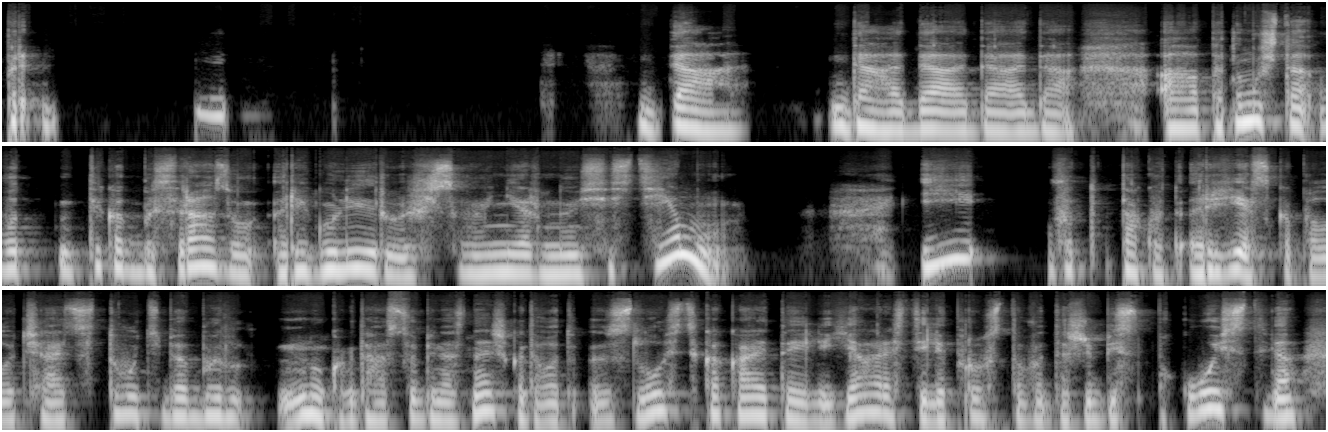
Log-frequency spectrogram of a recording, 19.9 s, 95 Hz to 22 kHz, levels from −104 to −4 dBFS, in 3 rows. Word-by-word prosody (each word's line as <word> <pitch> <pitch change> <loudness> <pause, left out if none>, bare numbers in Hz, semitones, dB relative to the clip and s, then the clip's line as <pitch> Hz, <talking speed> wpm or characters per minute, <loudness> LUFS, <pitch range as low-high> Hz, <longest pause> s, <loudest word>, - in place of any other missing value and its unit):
Пры - - 0 0.8
м 265 -2 -3 2.1
Да 160 -3 +1 0.4
да 170 -3 +2
да 155 0 +2
да 150 -1 -2
да. 150 0 -4 0.4
А. 170 0 +2
Потому 200 +6 +5
что 210 -4 +2
вот 185 +1 -3 0.2
ты 200 - -3
как 190 -4 -1
бы 170 - -2
сразу 185 -4 +2
регулируешь 175 -2 +2
свою 160 -1 +1
нервную 160 -1 +1
систему, 215 - +3 0.9
и 275 +7 +3 0.3
вот 180 0 -7
так 170 -2 -2
вот 155 - -7
резко 165 0 +2
получается. 140 -1 -3
То 180 - -4
у 180 - -2
тебя 165 -2 -3
был, 160 -1 -3
ну, 170 +3 +2
когда 145 +1 -5
особенно, 140 0 -3
знаешь, 200 +8 0
когда 140 -4 -5
вот, 135 - -6
э, - - -6
злость 185 +7 +2
какая-то 175 -2 -1
или 135 -2 -2
ярость, 170 +4 -1
или 140 -1 +1
просто 145 -1 -5
вот 140 0 -7
даже 140 +1 0
беспокойство, 175 +3 +2
165 Hz, 135 wpm, -24 LUFS, 155-185 Hz, 2.1 s, Потому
